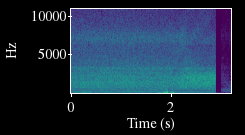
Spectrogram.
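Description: A 12-volt DC fan, converted from an AC fan and driven by a 555 IC speed controller, runs at full speed with a loud, steady whirring hum that cuts off abruptly near the end.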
